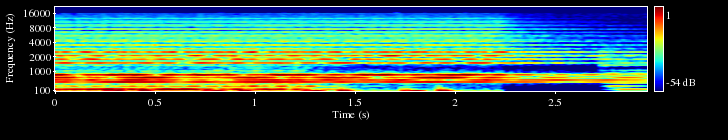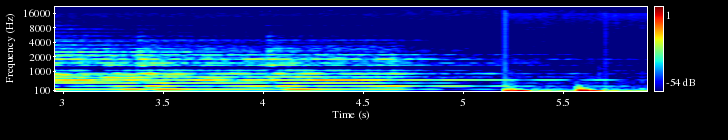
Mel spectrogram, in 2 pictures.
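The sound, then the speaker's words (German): A run of low, muffled heartbeat thumps, a person's heartbeat calming down, gives way to a steady droning hum, then a few heavy beats return at the end. No one speaks. “Mein Herzschlag beruhigte sich.”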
